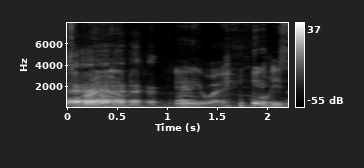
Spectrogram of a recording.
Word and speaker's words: Braun: Well, it's is a heck of a Braun, Braun, but but it's it's pronounced Braun.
